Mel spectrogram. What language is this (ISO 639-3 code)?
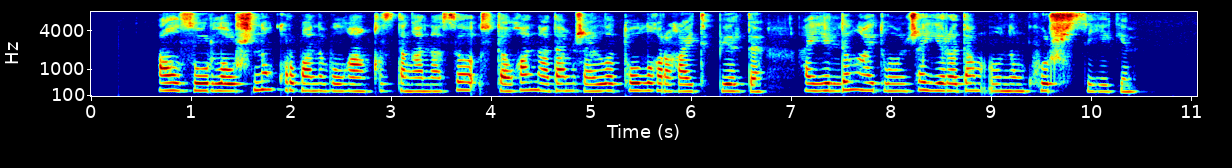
kaz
